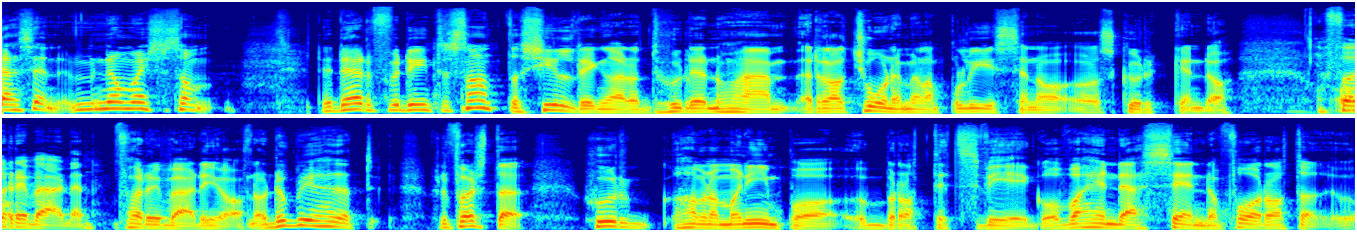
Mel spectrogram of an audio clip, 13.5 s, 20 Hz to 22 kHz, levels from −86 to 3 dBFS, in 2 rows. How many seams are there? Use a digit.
2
